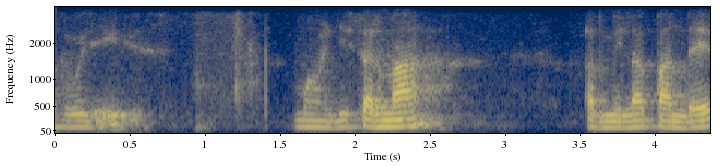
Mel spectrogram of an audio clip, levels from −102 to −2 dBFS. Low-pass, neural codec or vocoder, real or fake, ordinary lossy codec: 3.6 kHz; codec, 24 kHz, 0.9 kbps, WavTokenizer, medium speech release version 1; fake; Opus, 32 kbps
